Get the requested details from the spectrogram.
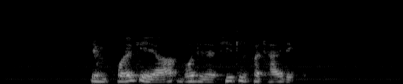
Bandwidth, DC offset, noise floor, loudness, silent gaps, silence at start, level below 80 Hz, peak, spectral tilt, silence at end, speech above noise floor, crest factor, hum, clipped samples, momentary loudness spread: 6.6 kHz; under 0.1%; -73 dBFS; -35 LUFS; none; 0.9 s; -80 dBFS; -18 dBFS; -10 dB/octave; 1.1 s; 38 dB; 20 dB; none; under 0.1%; 8 LU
